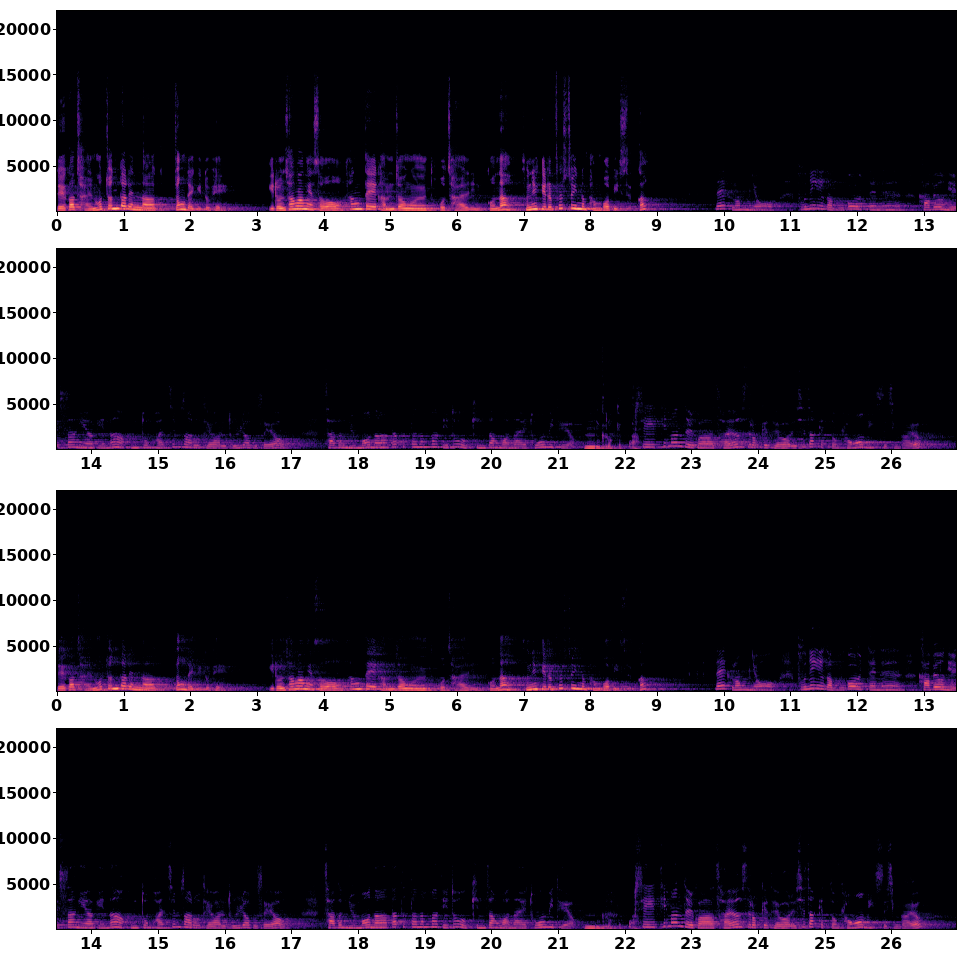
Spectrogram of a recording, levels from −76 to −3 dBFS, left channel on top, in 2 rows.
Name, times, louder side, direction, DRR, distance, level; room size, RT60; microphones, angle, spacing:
voice 1, 0.0-1.5 1.8-2.5 3.2-8.4 8.7-8.9 21.4-21.8 22.1-22.2, left 4 dB, 70° left, 13 dB, 0.5 m, -27 dB
voice 2, 9.9-21.3 21.7-26.5, right 3 dB, 35° right, 10 dB, 0.6 m, -39 dB
15.0 x 7.2 x 9.9 m, 2.4 s
head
